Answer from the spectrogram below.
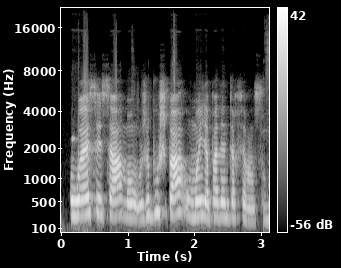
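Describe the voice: Against noticeable background noise, a woman with a southern French accent speaks at a fairly quick pace in a raised, projected, high voice with fairly even intonation.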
